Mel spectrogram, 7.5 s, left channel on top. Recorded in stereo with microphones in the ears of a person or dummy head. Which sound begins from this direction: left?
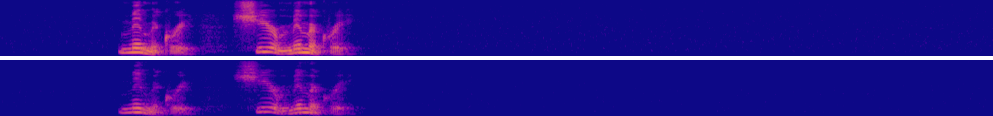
A man speaking, at 0.9 s.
